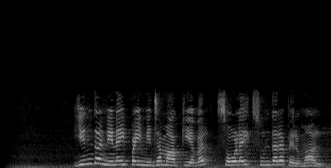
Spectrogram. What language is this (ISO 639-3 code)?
tam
